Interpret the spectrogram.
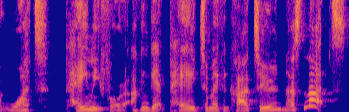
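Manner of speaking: rising in stunned disbelief; surprised. Retold or imitated. Retold disbelief at being paid.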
